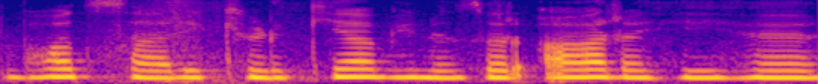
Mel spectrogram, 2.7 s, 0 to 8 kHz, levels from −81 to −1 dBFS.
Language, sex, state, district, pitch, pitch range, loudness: Hindi, female, Jharkhand, Palamu, 255 Hz, 245-265 Hz, -14 LUFS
